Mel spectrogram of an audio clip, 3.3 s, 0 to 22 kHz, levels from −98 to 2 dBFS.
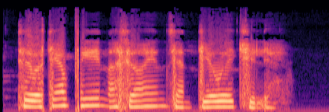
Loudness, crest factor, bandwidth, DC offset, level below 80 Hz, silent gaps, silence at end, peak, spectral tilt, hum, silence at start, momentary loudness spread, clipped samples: -11 LUFS; 12 dB; 14 kHz; under 0.1%; -42 dBFS; none; 0.45 s; 0 dBFS; -4.5 dB/octave; none; 0.2 s; 7 LU; under 0.1%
